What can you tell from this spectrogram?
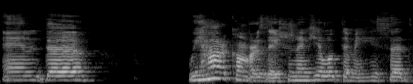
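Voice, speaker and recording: The speaker has a Croatian accent, and audible room echo can be heard. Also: woman. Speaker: retreat company founder. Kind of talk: podcast interview.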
